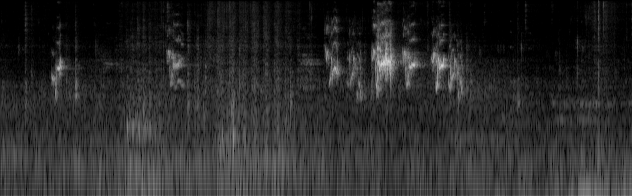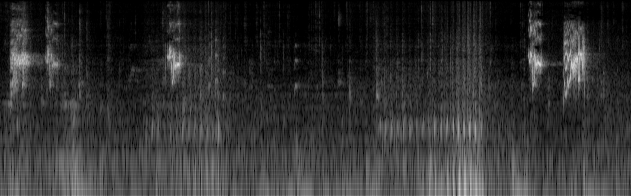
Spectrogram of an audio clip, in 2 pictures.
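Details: Chirping budgies in an aviary in the morning: scattered clusters of short raspy chirps every one to two seconds, with a brief low rushing noise near the eleventh second.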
